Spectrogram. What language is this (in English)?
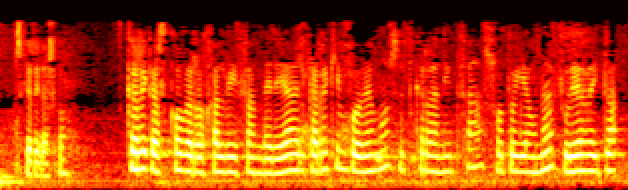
Basque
